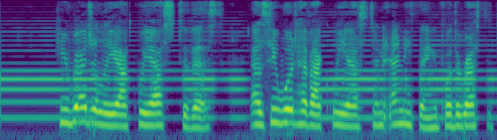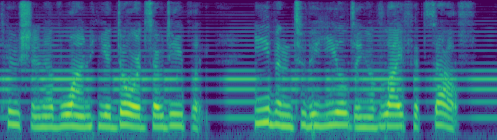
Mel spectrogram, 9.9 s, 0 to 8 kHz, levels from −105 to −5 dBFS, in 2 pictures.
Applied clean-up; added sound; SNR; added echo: neural mask model RNNoise.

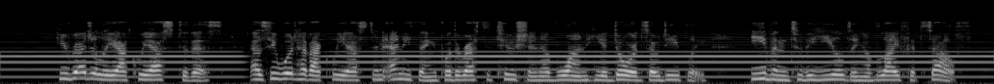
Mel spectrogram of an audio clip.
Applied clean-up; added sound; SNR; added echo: none; Wind instrument, woodwind instrument; 9 dB; none.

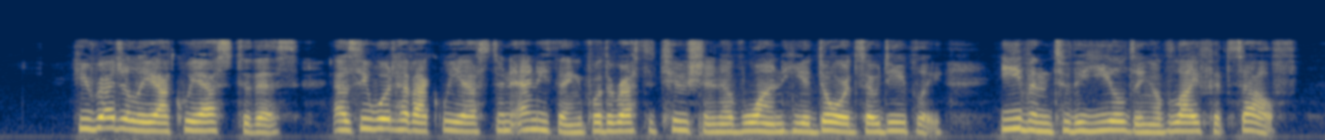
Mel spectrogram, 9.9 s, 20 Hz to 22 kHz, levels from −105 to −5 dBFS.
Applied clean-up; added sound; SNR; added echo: none; none; none; none.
